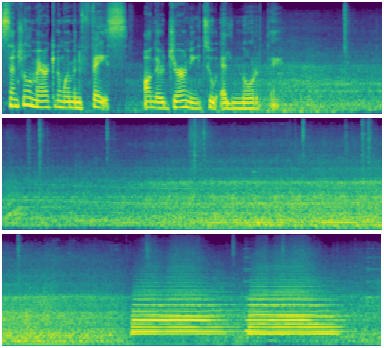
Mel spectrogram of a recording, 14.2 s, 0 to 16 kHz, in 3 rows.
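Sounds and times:
speech: 0:00.0 - 0:03.7
freight train rolling along the tracks: 0:00.0 - 0:14.2
freight train horn blasts: 0:11.1 - 0:14.0.

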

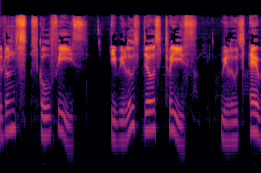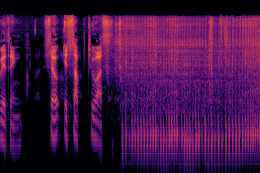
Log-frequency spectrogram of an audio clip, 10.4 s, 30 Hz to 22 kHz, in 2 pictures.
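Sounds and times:
speech: 0:00.0 - 0:07.8
motorcycle engine idling: 0:07.5 - 0:10.4.

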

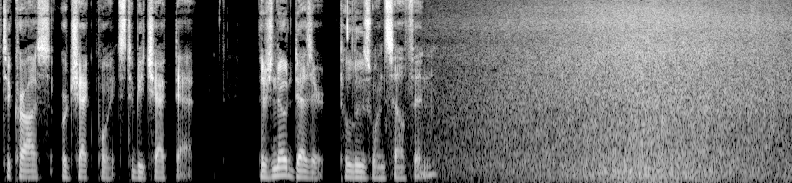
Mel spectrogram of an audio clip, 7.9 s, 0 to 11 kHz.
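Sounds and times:
speech: 0:00.0 - 0:02.0, 0:02.6 - 0:04.6
ocean waves and rushing surf: 0:04.3 - 0:07.9.

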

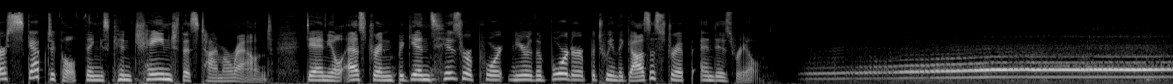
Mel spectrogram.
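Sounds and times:
speech: 0:00.0 - 0:07.7
boy vocally imitating a rocket warning siren with cupped hands: 0:08.0 - 0:11.7.

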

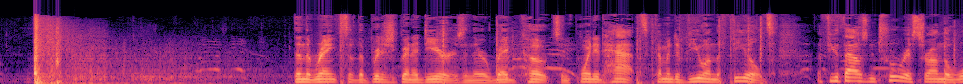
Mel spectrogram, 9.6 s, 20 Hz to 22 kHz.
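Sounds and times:
warning gunshot fired from the bastions of a fort during a battle reenactment: 0:00.3 - 0:02.2
speech: 0:03.0 - 0:09.6.

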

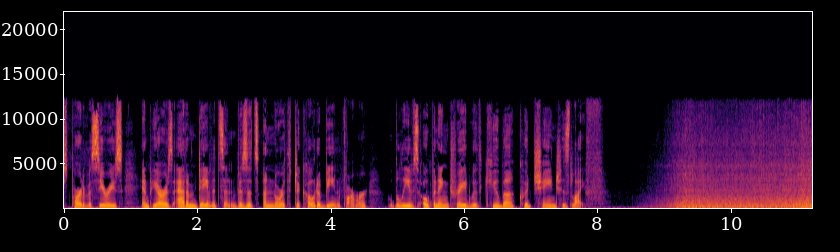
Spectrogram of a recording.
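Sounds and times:
speech: 0:00.0 - 0:08.1
massive combine harvester engine roaring in a field of great northern beans: 0:09.0 - 0:11.2.

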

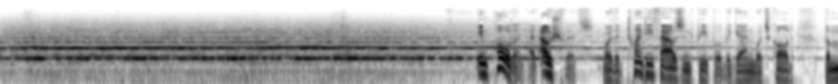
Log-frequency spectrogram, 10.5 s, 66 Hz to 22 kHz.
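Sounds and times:
air raid siren blaring in Israel for Holocaust victims: 0:00.0 - 0:10.4
speech: 0:06.0 - 0:10.4.

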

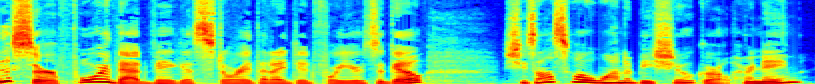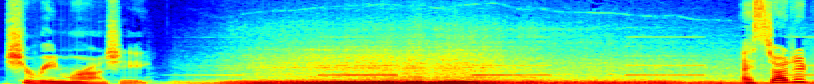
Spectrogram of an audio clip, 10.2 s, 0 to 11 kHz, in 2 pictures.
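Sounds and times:
speech: 0:00.0 - 0:07.0, 0:09.7 - 0:10.1
bulldozer engines rumbling: 0:06.1 - 0:10.1
bulldozer reversing beep: 0:06.4 - 0:10.1.

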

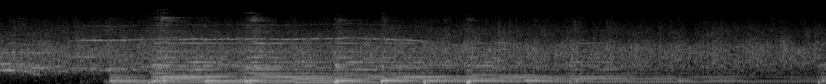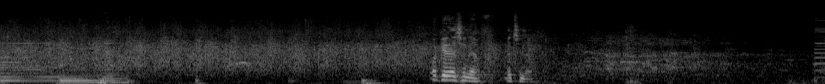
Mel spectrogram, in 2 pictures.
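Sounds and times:
crowd applauding the speaker's father: 0:00.0 - 0:15.5
speech: 0:01.1 - 0:01.8, 0:12.7 - 0:13.8
laughter: 0:13.9 - 0:16.2.

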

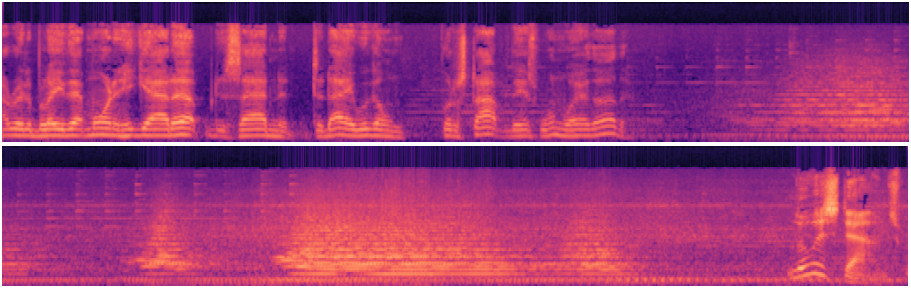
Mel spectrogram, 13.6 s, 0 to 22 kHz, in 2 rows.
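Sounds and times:
speech: 0:00.0 - 0:04.8, 0:12.7 - 0:13.5
train cars rumbling past in Athens Alabama: 0:00.0 - 0:13.5
train horn sounding in long harmonic blasts in Athens Alabama: 0:03.0 - 0:12.0.

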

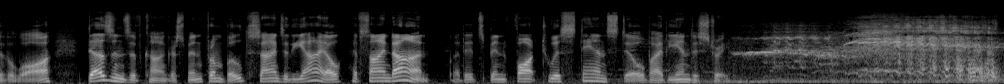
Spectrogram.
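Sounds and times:
speech: 0:00.0 - 0:08.0, 0:09.6 - 0:10.0
horses neighing and whinnying during final paces before competition: 0:07.3 - 0:10.0.

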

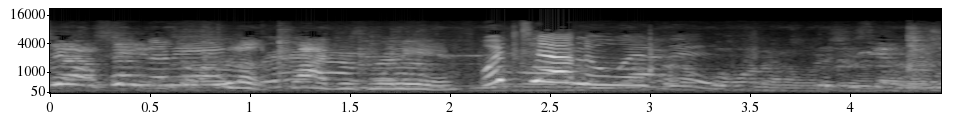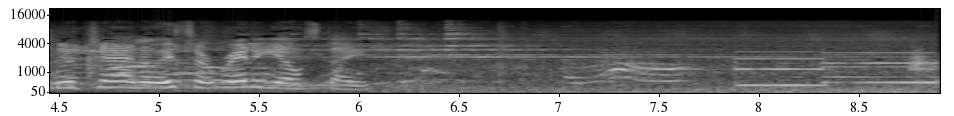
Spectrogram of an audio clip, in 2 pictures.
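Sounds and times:
speech: 0:00.2 - 0:06.6
ice cream truck chiming jingle: 0:05.2 - 0:08.8.

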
